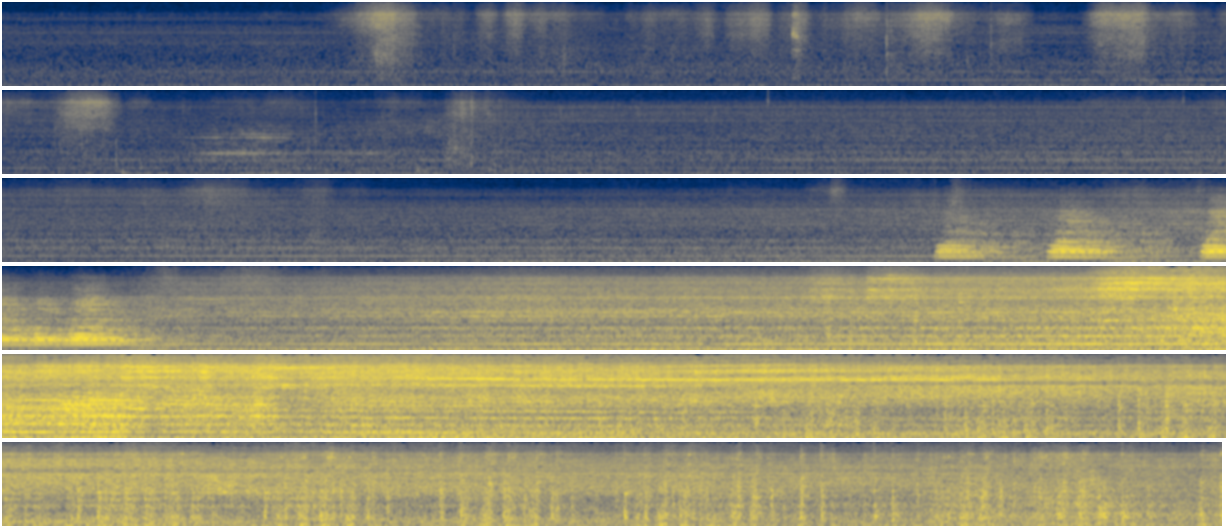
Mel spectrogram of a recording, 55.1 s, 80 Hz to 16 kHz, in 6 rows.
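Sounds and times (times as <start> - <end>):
diesel train horn blasts: 9.6 - 11.4, 24.4 - 43.9
freight cars clickety-clack: 42.2 - 55.0.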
